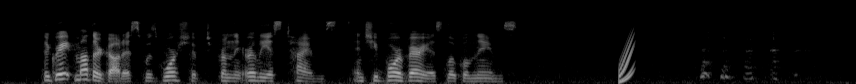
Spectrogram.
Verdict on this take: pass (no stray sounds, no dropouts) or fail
fail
